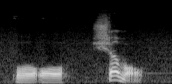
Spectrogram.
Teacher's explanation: Shovel. O. Followed by the dark L. O. Shovel.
